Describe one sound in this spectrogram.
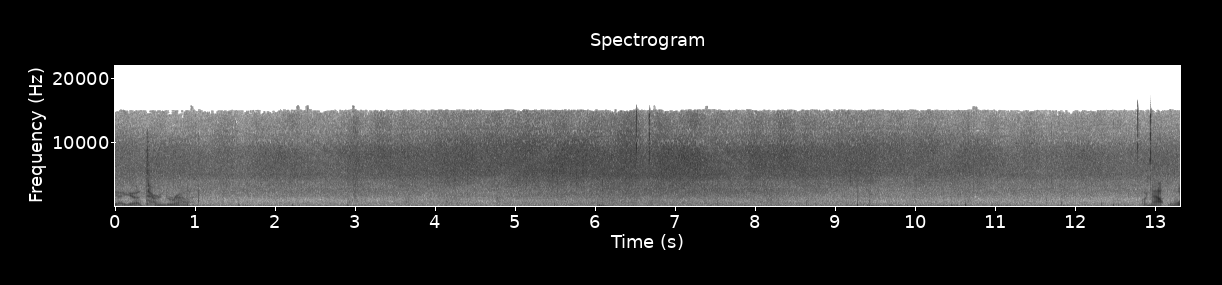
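A burning flare hisses steadily.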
